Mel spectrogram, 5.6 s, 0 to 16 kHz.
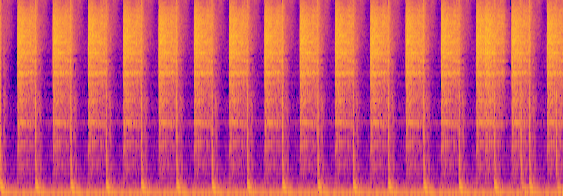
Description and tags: House Loop 170 BPM 8 BARS
bpm, dubstep, glitch, house, kick, snare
